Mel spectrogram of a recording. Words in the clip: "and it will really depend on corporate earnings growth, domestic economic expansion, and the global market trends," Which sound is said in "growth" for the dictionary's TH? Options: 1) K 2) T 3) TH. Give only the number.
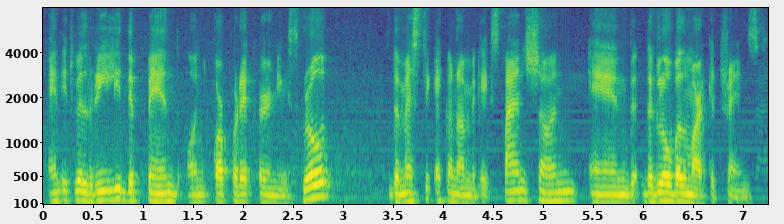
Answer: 2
